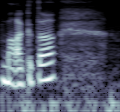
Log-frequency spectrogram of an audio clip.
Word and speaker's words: Magda: there's like this Aunt Magda which is very funny because that's literally my sister's name I mean in Polish you pronounce it like Maga but anyway that's all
